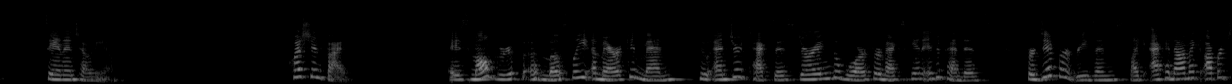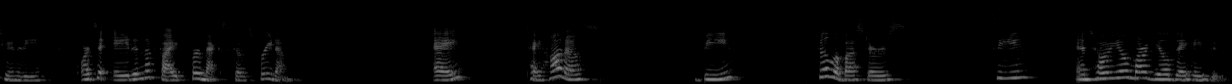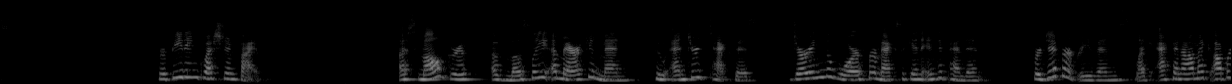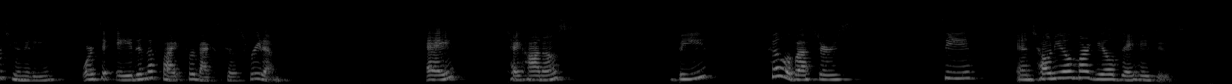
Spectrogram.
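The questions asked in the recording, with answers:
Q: A small group of mostly American men who entered Texas during the War for Mexican Independence for different reasons like economic opportunity or to aid in the fight for Mexico's freedom.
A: B: Filibusters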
